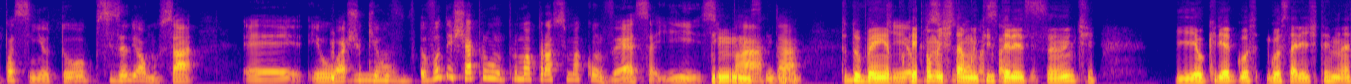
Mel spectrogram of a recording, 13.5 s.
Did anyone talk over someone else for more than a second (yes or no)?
yes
